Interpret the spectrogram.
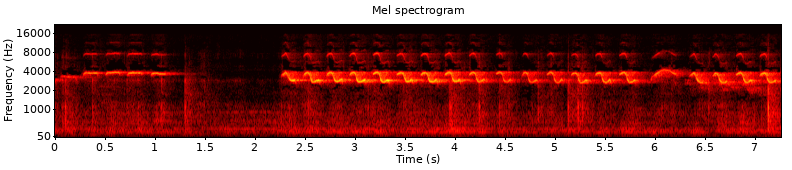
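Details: Campo Flicker giving an alarm: a long drawn-out whistled note, then a loud, shrill series of high, clipped notes, about two per second.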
